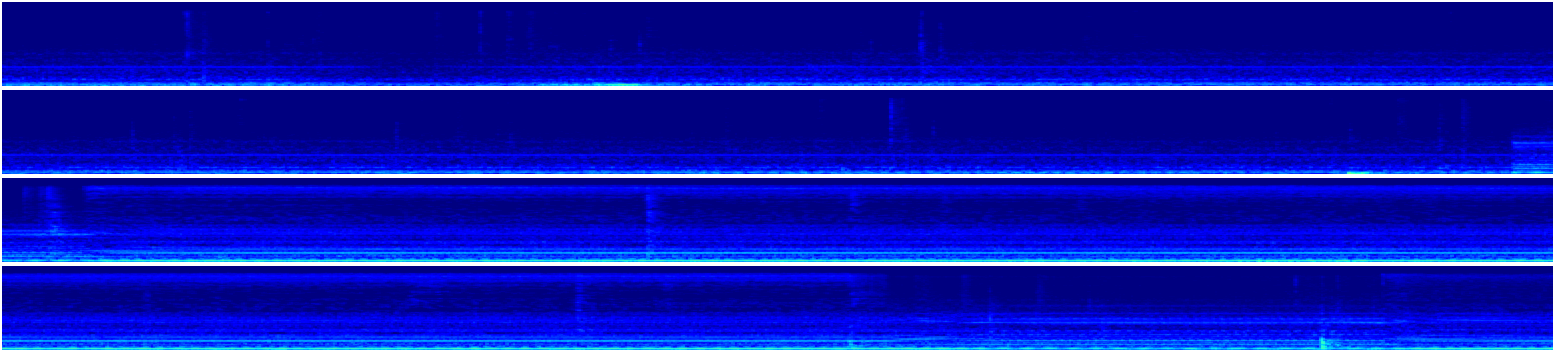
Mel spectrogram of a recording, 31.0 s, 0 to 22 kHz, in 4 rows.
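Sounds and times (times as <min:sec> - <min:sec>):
compressor electric hum: 0:00.0 - 0:31.0.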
